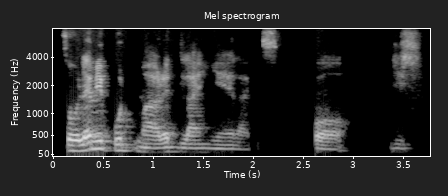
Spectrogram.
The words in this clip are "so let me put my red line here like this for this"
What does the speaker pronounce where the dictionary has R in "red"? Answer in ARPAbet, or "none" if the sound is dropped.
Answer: R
